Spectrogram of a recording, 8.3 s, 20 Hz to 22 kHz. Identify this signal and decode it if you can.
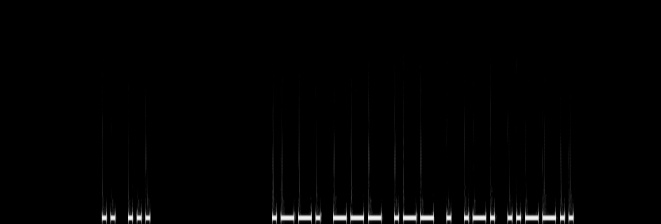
Morse code, heard as a keyed tone, about 21 wpm, 700 Hz. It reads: IS POWER?
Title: 4x Word-Spacing - Sentences from Top 500 Words - 22wpm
